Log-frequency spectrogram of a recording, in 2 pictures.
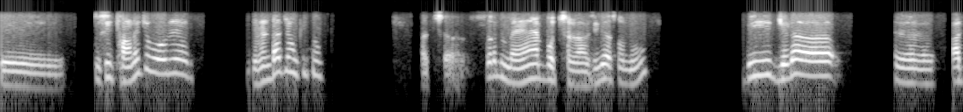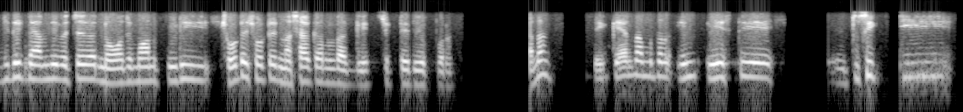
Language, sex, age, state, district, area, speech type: Punjabi, male, 30-45, Punjab, Bathinda, rural, conversation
